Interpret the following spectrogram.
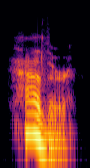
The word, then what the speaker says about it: Hathor: internet it is pronounced Heather no so h-a-t-h-o-r so if as a little device for myself it's pronounced in a similar way to the legendary news anchor Dan Rather or the less legendary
